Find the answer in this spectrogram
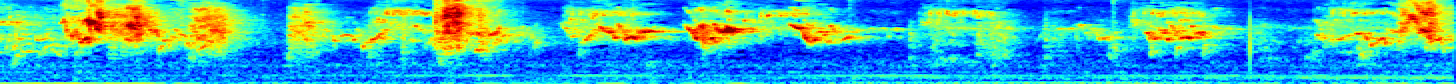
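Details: First outing of a baby budgerigar: a steady run of harsh, buzzy squawks, each about half a second long, repeating with short gaps.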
